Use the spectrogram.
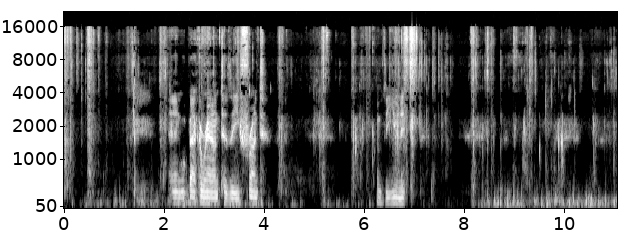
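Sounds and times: footsteps crunching on gravel: 0.0 - 11.0.

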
